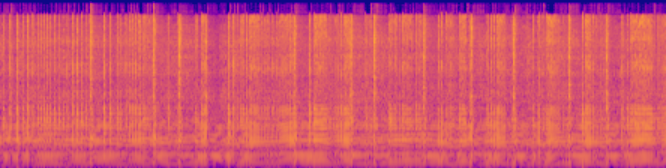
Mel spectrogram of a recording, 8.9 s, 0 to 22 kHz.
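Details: 1955 Messerschmitt KR175-2b two-stroke, first start after about 60 years of sitting: busy, crackly running with small revs and uneven pops, but it keeps running.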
